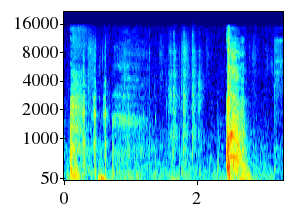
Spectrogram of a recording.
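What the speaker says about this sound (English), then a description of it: "I literally was just coughing. It's just an inconvenient cough." A person coughs close to the microphone on a live stream, a few soft hacks and throat sounds early on, then one sharp, loud cough, with quiet murmuring between.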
